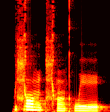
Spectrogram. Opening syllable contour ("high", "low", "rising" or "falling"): falling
